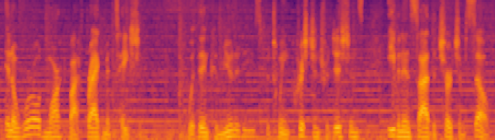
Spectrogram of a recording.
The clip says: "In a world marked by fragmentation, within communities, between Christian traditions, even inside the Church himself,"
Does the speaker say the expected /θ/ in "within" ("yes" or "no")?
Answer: yes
